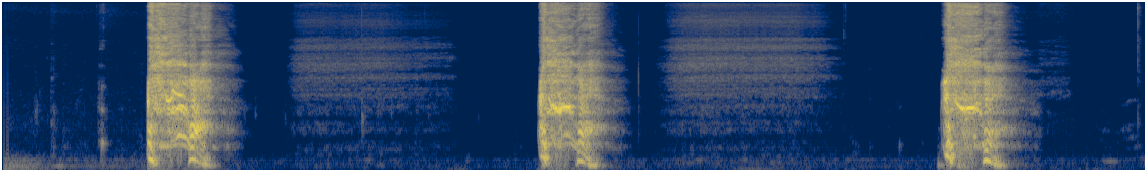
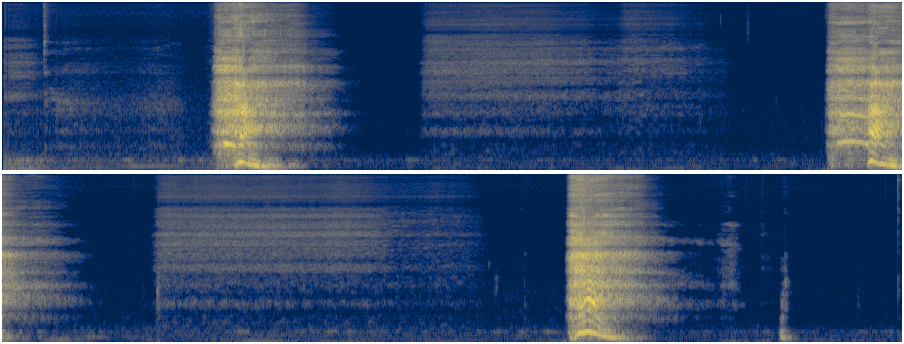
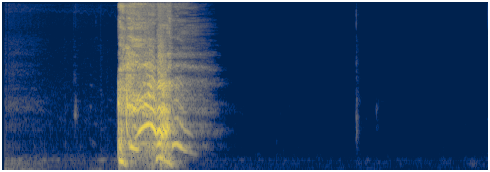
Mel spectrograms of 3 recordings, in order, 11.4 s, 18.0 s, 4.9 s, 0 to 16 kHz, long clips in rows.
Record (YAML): three_cough_length: 11.4 s
three_cough_amplitude: 32768
three_cough_signal_mean_std_ratio: 0.33
exhalation_length: 18.0 s
exhalation_amplitude: 32768
exhalation_signal_mean_std_ratio: 0.27
cough_length: 4.9 s
cough_amplitude: 32768
cough_signal_mean_std_ratio: 0.31
survey_phase: beta (2021-08-13 to 2022-03-07)
age: 45-64
gender: Male
wearing_mask: 'No'
symptom_other: true
smoker_status: Never smoked
respiratory_condition_asthma: false
respiratory_condition_other: false
recruitment_source: REACT
submission_delay: 3 days
covid_test_result: Negative
covid_test_method: RT-qPCR
influenza_a_test_result: Unknown/Void
influenza_b_test_result: Unknown/Void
